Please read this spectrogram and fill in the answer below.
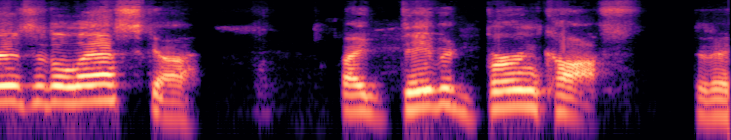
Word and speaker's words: Bernknopf: Another Planet, or is it Alaska, by David Bernknopf.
